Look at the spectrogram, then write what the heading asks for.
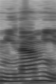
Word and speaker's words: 南: Kunyominya minami, onyominya nan. Sama kayak tadi, sering muncul sendiri kalau di soal N5, atau ditempel sama kuchi, minami guchi.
